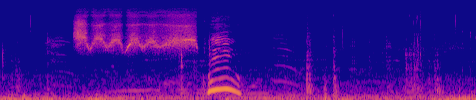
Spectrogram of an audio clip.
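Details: Hungry stray kitten being fed freshly caught fish: one loud, arched, rising-then-falling meow near the middle, with people talking nearby and a shrill, wavering high buzz in the first half.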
